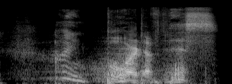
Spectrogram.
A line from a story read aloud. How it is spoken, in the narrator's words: Twilight growled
